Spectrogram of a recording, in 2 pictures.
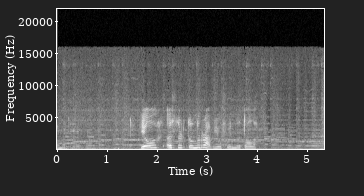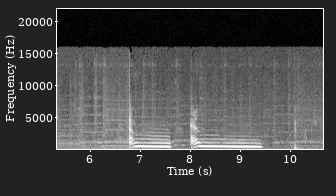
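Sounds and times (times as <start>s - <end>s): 
speech: 1.7s - 4.1s
person imitating a wolf howl: 6.8s - 9.5s.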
